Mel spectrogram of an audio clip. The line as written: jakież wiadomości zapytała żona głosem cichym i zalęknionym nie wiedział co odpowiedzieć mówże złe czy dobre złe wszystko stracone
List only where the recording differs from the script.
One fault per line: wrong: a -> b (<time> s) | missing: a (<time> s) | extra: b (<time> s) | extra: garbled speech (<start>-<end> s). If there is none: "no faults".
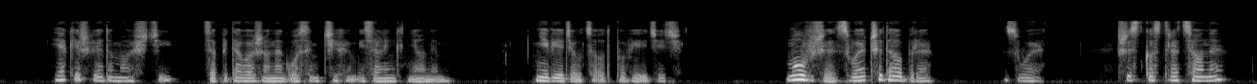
no faults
